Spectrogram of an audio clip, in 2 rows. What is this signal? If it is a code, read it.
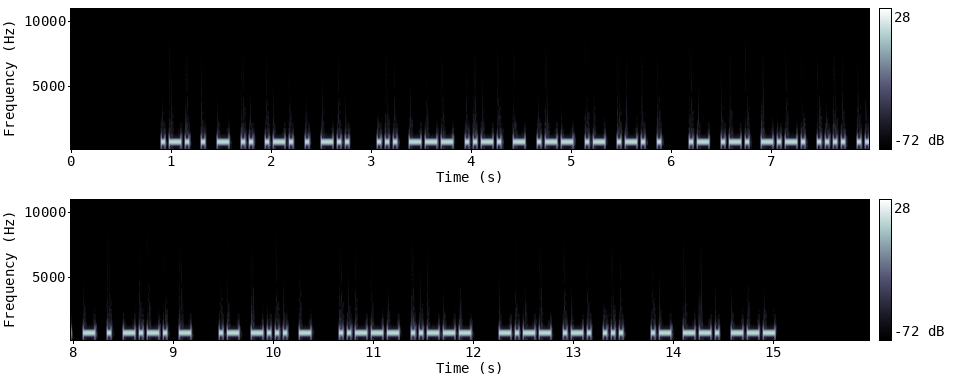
Morse code, heard as a keyed tone, about 30 wpm, 700 Hz. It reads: RETIRED SOFTWARE ARCHITECT ABT 22 YRS AGO
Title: Practice QSO - Exchange 3 - More Info - 30wpm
